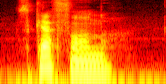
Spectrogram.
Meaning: 1. diving suit 2. space suit
- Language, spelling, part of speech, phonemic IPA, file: French, scaphandre, noun, /ska.fɑ̃dʁ/, Fr-scaphandre.ogg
